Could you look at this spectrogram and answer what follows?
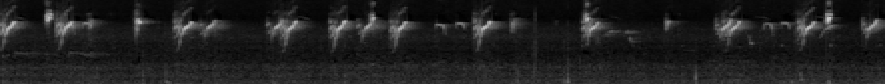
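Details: Sunbird of the forest keeps up a steady stream of sharp, high, upswept chip notes, in clusters of two or three, against near silence.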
